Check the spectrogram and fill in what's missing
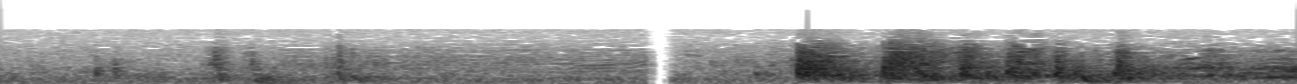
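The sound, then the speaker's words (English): A loose door of a house falls over with a sudden loud bang, followed by a couple of seconds of rattling, knocking clatter as it settles. Quieter shuffling and faint voices come before it. “Door needs a little tightening too, don't it? Just step over the thing, Danny. Just leave it down the floor.”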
